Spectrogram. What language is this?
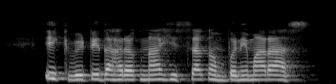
Marathi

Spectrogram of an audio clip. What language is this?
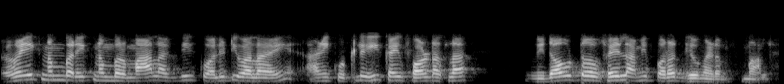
Marathi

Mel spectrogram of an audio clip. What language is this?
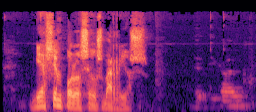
Galician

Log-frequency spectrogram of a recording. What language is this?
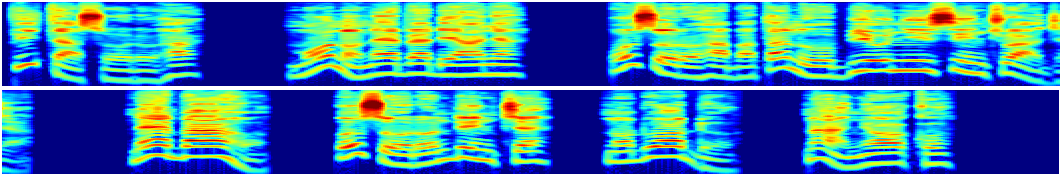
Igbo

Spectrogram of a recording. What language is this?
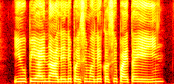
Marathi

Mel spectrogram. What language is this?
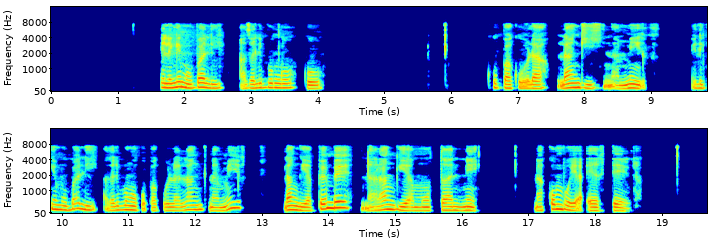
Lingala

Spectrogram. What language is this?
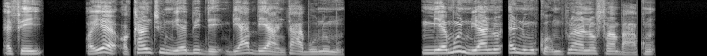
Akan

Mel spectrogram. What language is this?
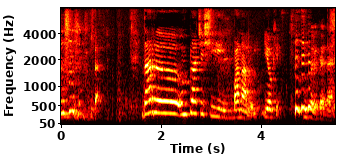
Romanian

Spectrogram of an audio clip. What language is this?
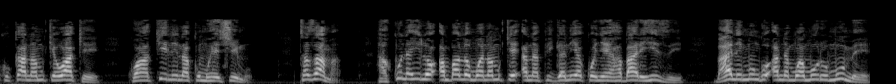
Swahili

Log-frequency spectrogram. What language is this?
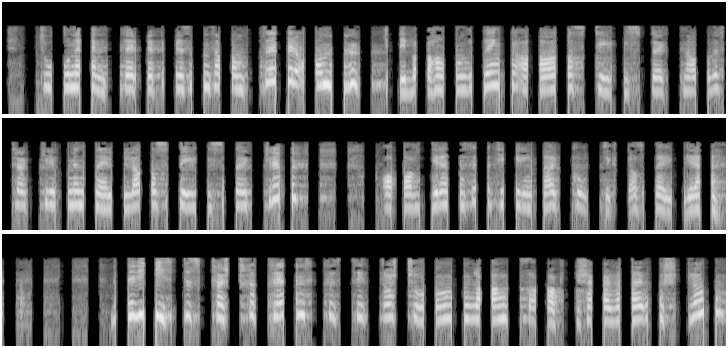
Norwegian Bokmål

